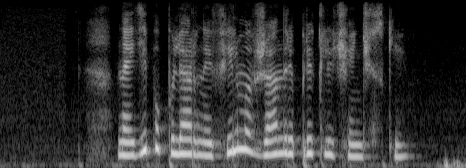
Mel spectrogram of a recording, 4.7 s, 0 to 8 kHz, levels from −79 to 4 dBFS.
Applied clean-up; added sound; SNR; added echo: none; none; none; none.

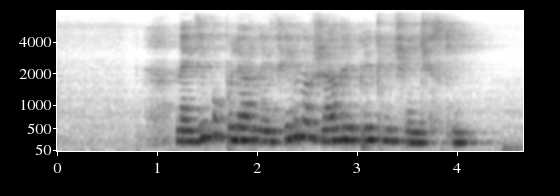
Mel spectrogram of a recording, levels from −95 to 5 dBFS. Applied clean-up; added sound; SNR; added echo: none; none; none; reverberation time 0.7 s.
